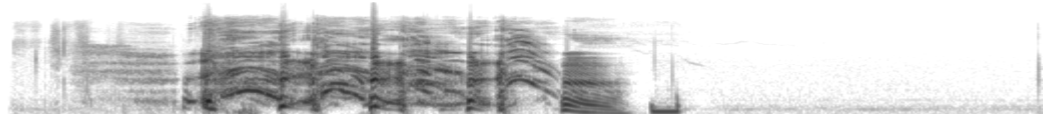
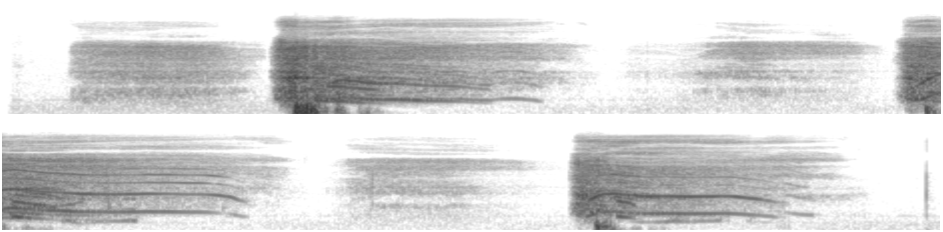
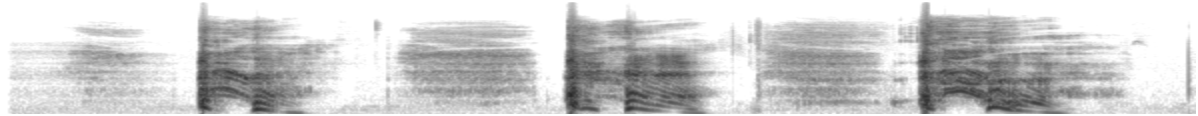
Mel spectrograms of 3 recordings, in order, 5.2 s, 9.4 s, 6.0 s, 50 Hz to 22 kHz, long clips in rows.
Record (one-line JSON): {"cough_length": "5.2 s", "cough_amplitude": 32768, "cough_signal_mean_std_ratio": 0.52, "exhalation_length": "9.4 s", "exhalation_amplitude": 30956, "exhalation_signal_mean_std_ratio": 0.44, "three_cough_length": "6.0 s", "three_cough_amplitude": 32768, "three_cough_signal_mean_std_ratio": 0.43, "survey_phase": "beta (2021-08-13 to 2022-03-07)", "age": "18-44", "gender": "Male", "wearing_mask": "No", "symptom_none": true, "smoker_status": "Ex-smoker", "respiratory_condition_asthma": false, "respiratory_condition_other": false, "recruitment_source": "REACT", "submission_delay": "2 days", "covid_test_result": "Negative", "covid_test_method": "RT-qPCR", "influenza_a_test_result": "Negative", "influenza_b_test_result": "Negative"}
